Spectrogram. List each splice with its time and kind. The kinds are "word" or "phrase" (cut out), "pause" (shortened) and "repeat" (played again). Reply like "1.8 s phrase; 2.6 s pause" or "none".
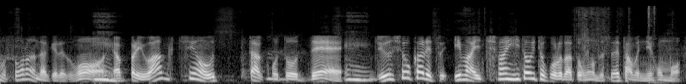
none

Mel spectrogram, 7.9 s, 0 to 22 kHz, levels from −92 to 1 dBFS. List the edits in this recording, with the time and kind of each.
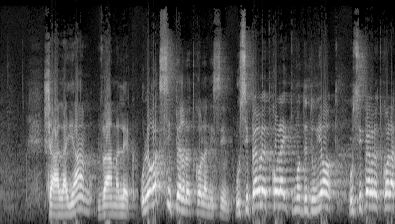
2.7 s pause; 4.6 s pause

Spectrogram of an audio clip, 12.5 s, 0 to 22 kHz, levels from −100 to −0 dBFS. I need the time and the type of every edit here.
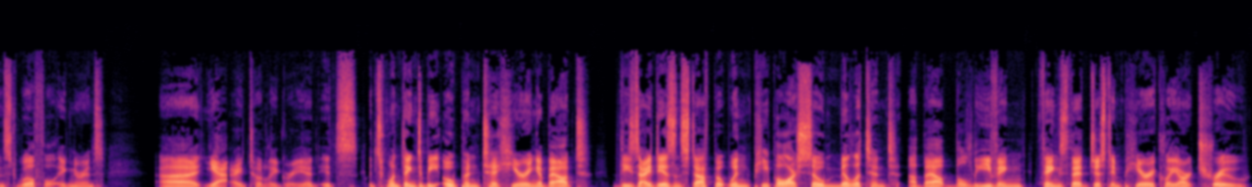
2.3 s word; 3.6 s pause; 10.3 s pause

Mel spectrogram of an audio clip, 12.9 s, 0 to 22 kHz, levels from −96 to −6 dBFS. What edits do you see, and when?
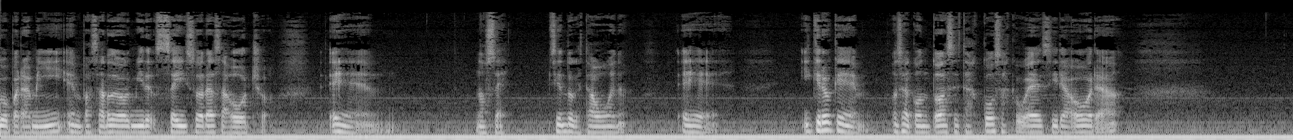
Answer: none

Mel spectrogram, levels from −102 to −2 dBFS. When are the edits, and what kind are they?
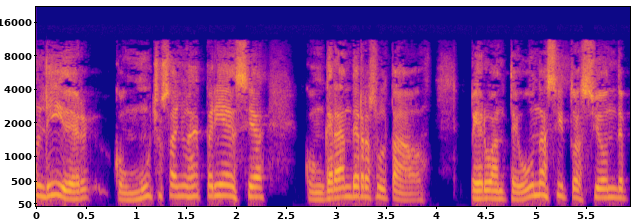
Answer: none

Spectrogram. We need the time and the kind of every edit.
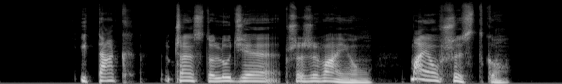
1.7 s word; 2.8 s word

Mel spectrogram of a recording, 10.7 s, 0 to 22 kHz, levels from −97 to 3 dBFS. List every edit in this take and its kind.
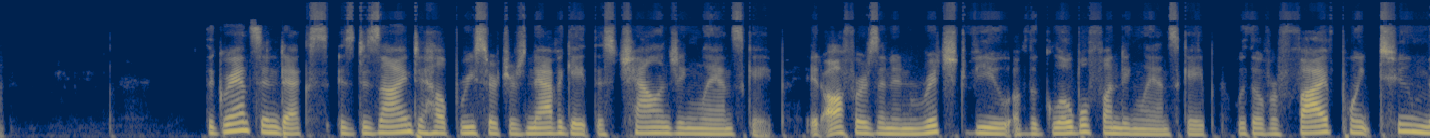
5.9 s pause; 9.2 s pause

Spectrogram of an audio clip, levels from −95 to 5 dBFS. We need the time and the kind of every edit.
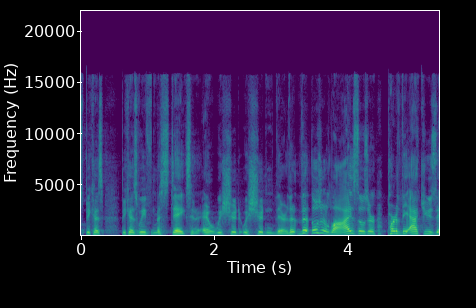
1.1 s phrase; 1.8 s word; 2.9 s word

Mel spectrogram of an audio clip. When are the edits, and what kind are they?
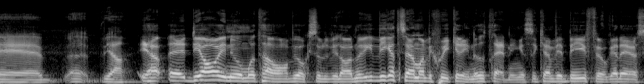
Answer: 4.0 s word

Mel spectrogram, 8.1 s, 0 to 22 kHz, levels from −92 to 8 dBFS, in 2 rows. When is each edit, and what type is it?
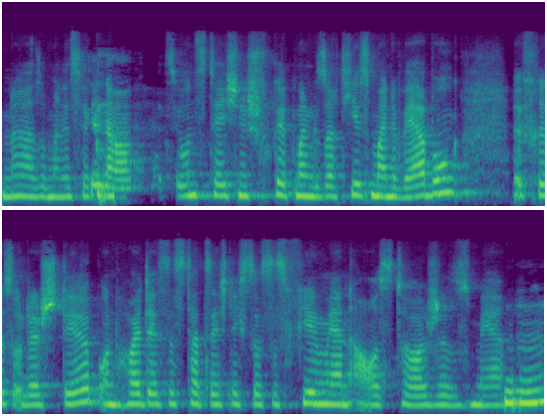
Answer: none

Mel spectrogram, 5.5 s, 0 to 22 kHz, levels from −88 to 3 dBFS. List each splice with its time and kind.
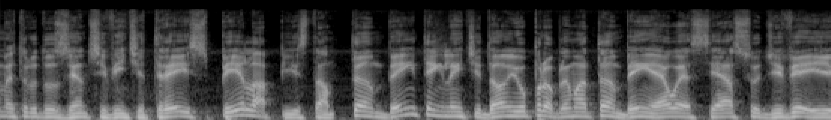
2.2 s word

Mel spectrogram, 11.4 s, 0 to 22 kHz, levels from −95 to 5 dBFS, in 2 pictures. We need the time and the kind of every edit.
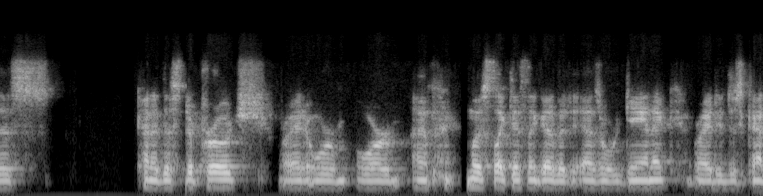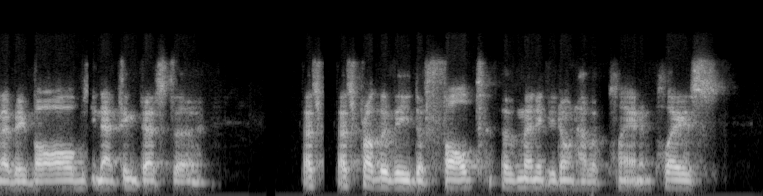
1.4 s word; 3.5 s pause; 6.4 s word; 8.2 s repeat; 9.8 s phrase

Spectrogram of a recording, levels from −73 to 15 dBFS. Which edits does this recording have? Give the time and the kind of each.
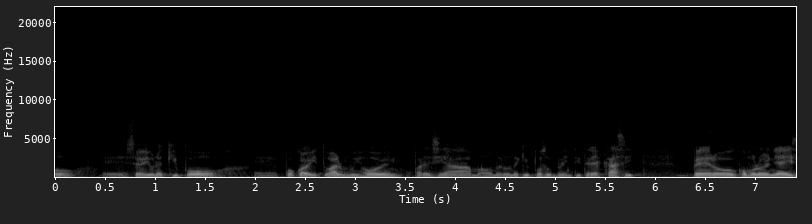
1.9 s pause

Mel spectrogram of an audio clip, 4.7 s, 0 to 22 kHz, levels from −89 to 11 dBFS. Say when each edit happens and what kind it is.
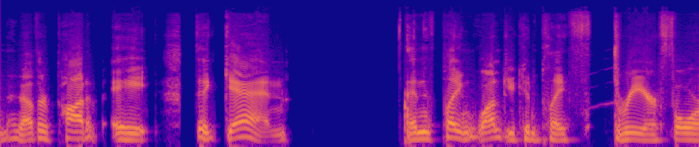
1.3 s word; 2.8 s word; 3.3 s word

